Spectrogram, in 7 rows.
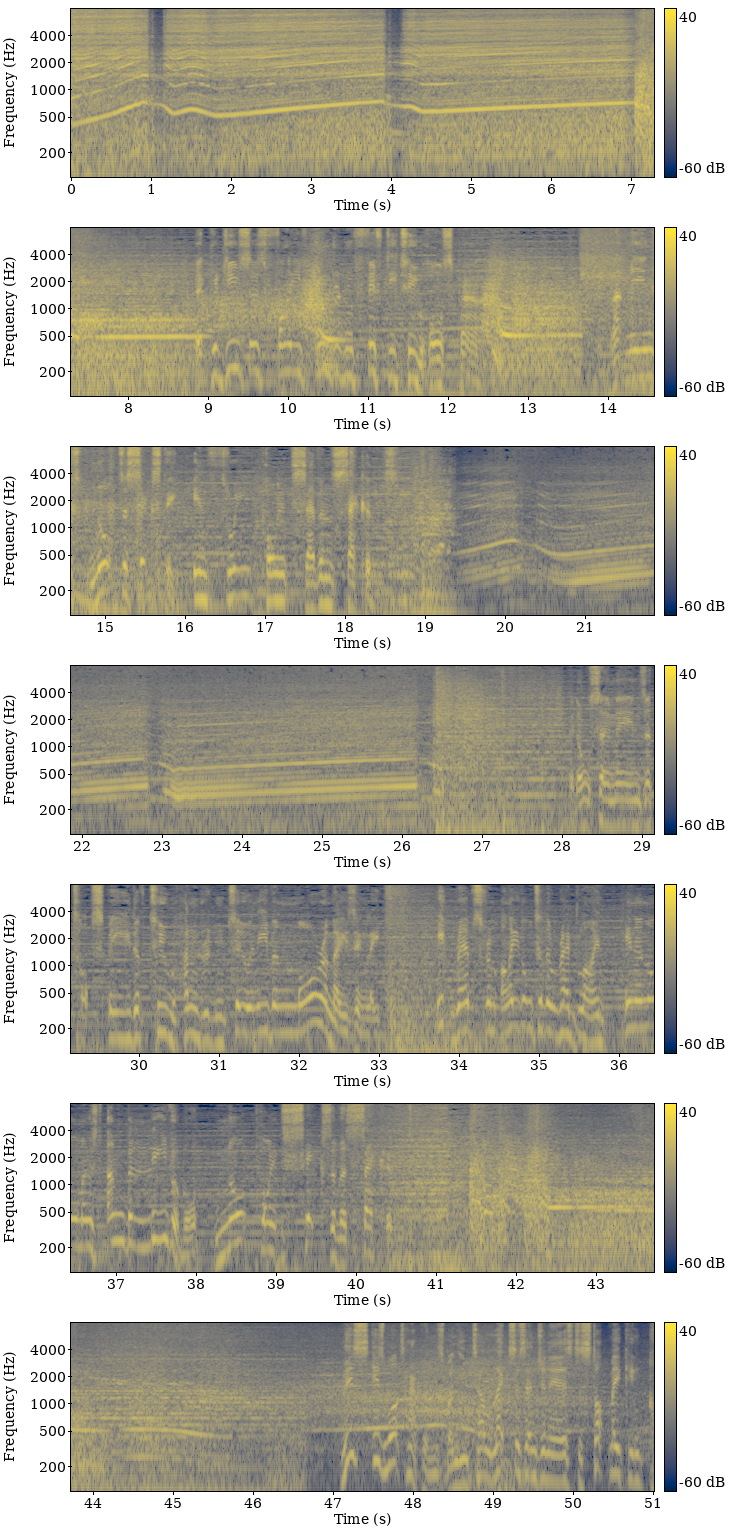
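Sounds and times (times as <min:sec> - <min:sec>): gear upshifts: 0:00.0 - 0:11.3
sports car engine accelerating: 0:00.0 - 0:14.3, 0:18.3 - 0:26.6, 0:40.7 - 0:51.0.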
